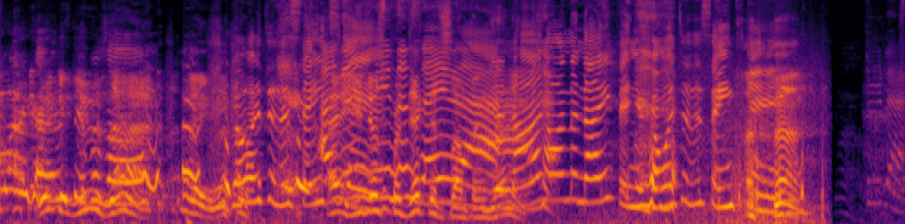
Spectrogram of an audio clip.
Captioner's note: laughter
